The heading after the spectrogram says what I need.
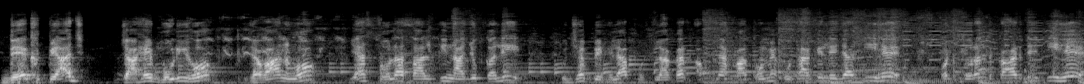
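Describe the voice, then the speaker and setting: A man's voice: a little high, unhurried, lightly acted. A man voicing a bossy, joking male potato who leads the vegetables in a comic cartoon. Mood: lecturing. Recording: music playing behind.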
